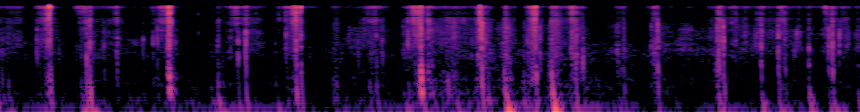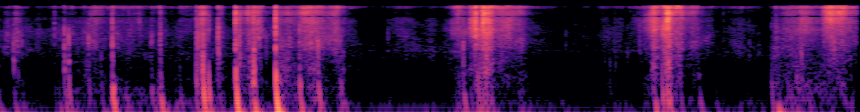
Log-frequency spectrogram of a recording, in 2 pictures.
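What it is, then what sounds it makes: Smartphone in plastic case, tapped with gloved fingers. Leather-gloved fingertips tap and rub the back of a handheld blue iPhone in a clear plastic MagSafe case, near its visible camera lenses. A steady run of soft, dull taps with short, dry, low thumps builds to denser, louder tapping in the middle. Toward the end it gives way to brief bright, hissy rubbing strokes across the case.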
